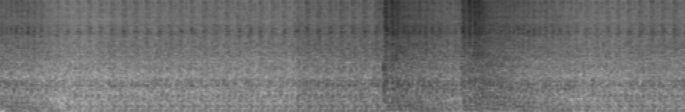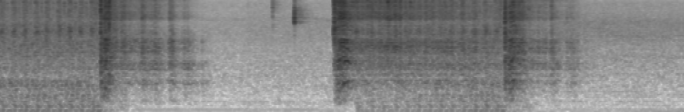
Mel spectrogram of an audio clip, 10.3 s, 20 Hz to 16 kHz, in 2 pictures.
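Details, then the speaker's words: 2017 Suzuki DR-Z400 carbureted, jets suspected, fuel screw three turns out: sharp throttle snaps flare then die back to rough idle with a ragged knocking rattle; owner suspects jetting, new OEM jets planned, unconfirmed. "because you could hear this like knocking when you when you crank it like that and we don't want to do that too long"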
